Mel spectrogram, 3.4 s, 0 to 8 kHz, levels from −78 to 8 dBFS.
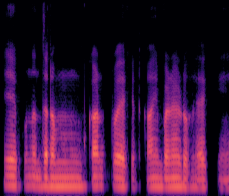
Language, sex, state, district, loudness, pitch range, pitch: Rajasthani, male, Rajasthan, Churu, -23 LUFS, 90-100 Hz, 95 Hz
